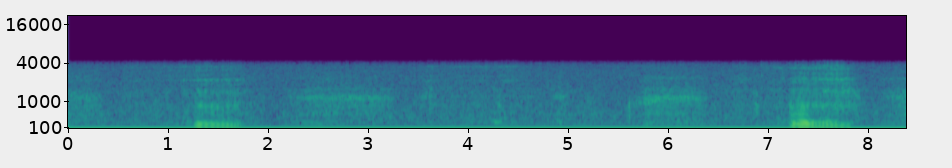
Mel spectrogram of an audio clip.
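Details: A man snoring: two loud, low, rattling snores about six seconds apart, roughly ten a minute, over faint room hiss.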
